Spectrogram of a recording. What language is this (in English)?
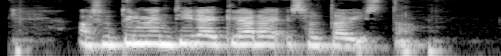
Galician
